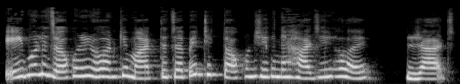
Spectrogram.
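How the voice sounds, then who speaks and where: High-pitched woman narrating a story. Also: moderate pace. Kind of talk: scripted narration of a romantic thriller story.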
